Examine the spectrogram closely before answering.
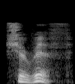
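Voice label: "sherif", British English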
